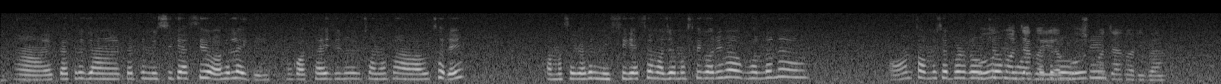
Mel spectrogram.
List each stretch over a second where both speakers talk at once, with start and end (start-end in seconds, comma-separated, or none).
9.8-11.0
